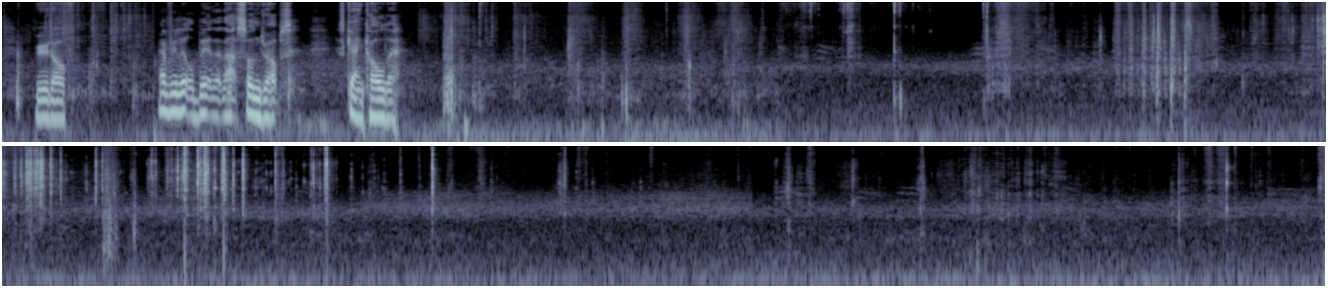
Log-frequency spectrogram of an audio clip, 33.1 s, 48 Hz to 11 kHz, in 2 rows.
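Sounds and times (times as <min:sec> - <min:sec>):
metal poles clicking: 0:16.0 - 0:22.7.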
